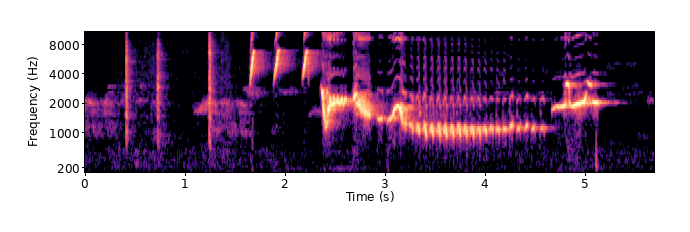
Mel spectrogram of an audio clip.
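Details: Wild white-rumped shama song, used for training captive birds: sharp separate chips, then high whistled notes swooping downward into a long, even, rapid trill that lowers slightly, ending with a short bright phrase.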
